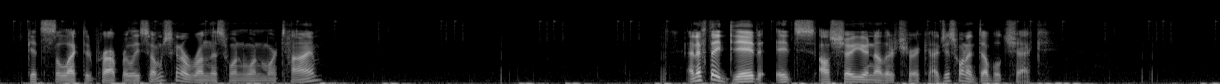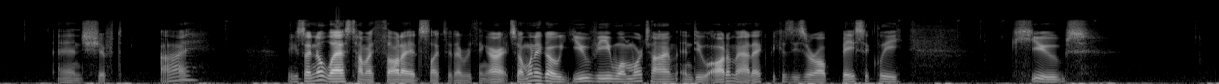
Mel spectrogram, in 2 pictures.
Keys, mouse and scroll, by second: 0.2 shift+click, 0.7-1.1 alt+drag, 1.1 alt+shift+middle click, 1.5 shift+click, 1.6 shift+click, 1.7-2.1 shift+middle drag, 2.1 shift+click, 2.2 shift+middle click, 2.2 shift+click, 2.3-2.9 shift+middle drag, 2.9 shift+click, 3.0 shift+middle click, 3.4-3.8 alt+drag, 3.8-4.6 alt+middle drag, 4.5 shift+click, 4.6 shift+click, 4.7-5.4 shift+middle drag, 5.4 shift+click, 5.5 shift+middle click, 5.6 shift+click, 5.7-6.3 shift+middle drag, 6.2 shift+click, 6.3 shift+click, 6.4 alt+shift+middle drag, 6.7 alt+click, 7.0-7.9 alt+shift+middle drag, 7.8 shift+click, 7.9 shift+click, 8.0 alt+shift+middle click, 8.3 alt+click, 8.6 alt+middle click, 9.3 shift+click, 9.4 shift+click, 9.5 shift+middle click, 10.2 shift+click, 10.3 shift+middle click, 10.3 shift+click, 10.4 shift+middle click, 10.7 alt+click, 11.5 shift+click, 11.7 shift+click, 12.2 alt+click, 12.5-14.5 alt+middle drag, 13.8 shift+i, 14.5 alt+click, 15.3 alt+right click, 15.7-17.0 alt+drag, 17.3 alt+space, 18.8-20.7 drag, 21.2 alt+right click, 21.5 alt+middle click, 21.8 alt+right click, 22.3 alt+right click, 23.2-24.2 alt+right drag.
